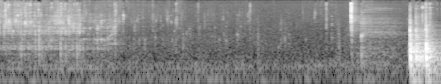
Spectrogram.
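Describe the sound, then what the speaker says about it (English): Very hot water poured into dough mixture, a steady splashing stream for about a second before stopping, followed after a pause by a couple of brief clattering knocks. "Okay, so now I'm just going to add the really hot water."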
